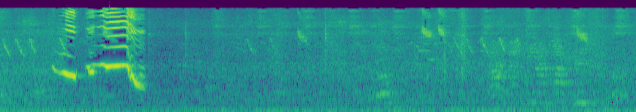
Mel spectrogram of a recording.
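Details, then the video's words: Tame Black-naped Oriole of Sumbawa in active song: one loud mellow whistled phrase, a downslur then a held note falling steeply, followed by softer chirps and twitters from other birds against a low hum. "Kepodang sumbawa jinak dan gacor"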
